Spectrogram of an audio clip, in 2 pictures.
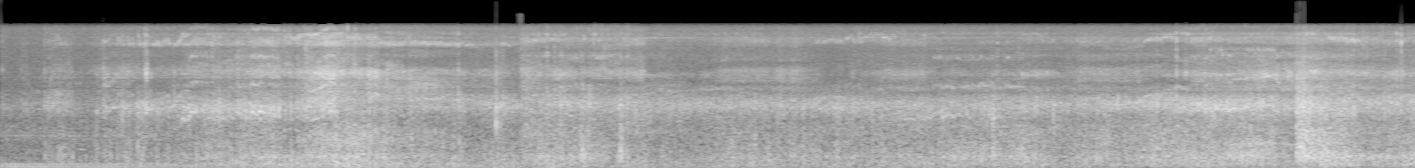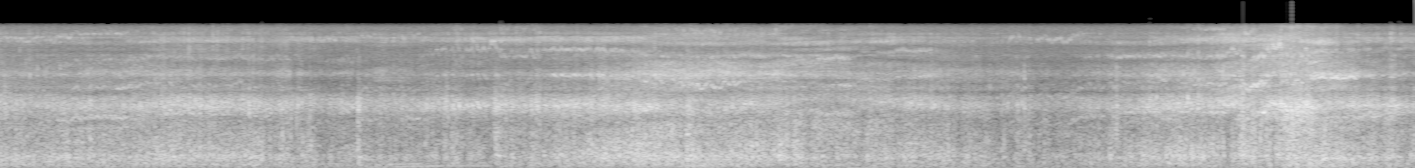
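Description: Traxxas E-Maxx electric RC monster truck driving over gravel: the motor whines and the tyres crunch on loose stones, swelling and fading several times as the truck speeds up and turns.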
